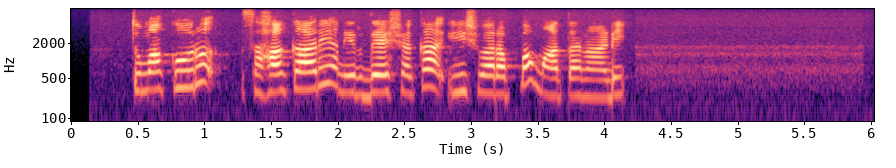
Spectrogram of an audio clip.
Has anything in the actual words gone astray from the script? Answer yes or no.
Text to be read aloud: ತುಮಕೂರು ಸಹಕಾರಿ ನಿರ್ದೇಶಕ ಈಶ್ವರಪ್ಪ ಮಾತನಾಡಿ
no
